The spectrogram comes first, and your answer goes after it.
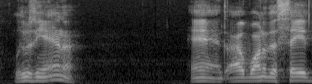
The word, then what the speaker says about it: Louisiana: people's pronounce this one Louisiana but a lot of the people that live there dropped the first I sound and pronounce it Louisiana so if the people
